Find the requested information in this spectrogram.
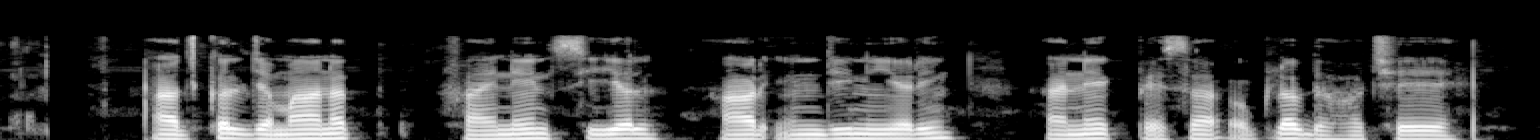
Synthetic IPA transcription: aːd͡ʒkəld͡ʒəmaːnət̪̚ | pʰaːɪneːnsijəl | aːɾḭnd͡ʒinijəɾĩŋɡ | əneːk̚pɛ̰ːsaʔʊ̰pləb̚d̪ʱɦɔt͡ʃʰe

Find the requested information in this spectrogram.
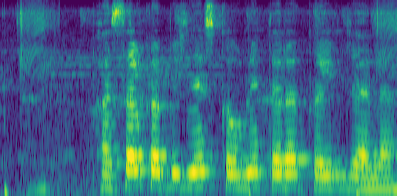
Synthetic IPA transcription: pʰəsəlkabid͡ʒneskəwnet̪əɾəɦkəild͡ʒalaɦ

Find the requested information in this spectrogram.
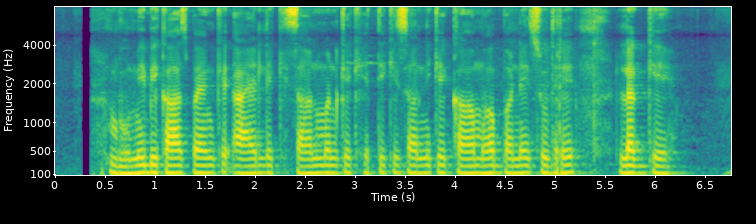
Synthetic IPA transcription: bʱuːmibɪkaːsbɛ̃ːŋkːeʔaːelekɪ̥saːnmənkekʰeːt̪ikɪsaːnikekaːmɦə̃bənesʊd̪ʱɾeləɡːeː

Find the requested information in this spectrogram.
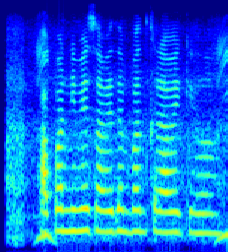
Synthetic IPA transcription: aːpənːiʋesaʋeːd̪ʱənbə̃nd̪̚kəɾaːʋekeɦo

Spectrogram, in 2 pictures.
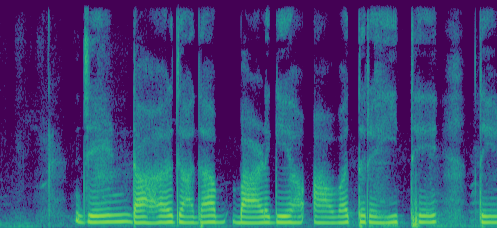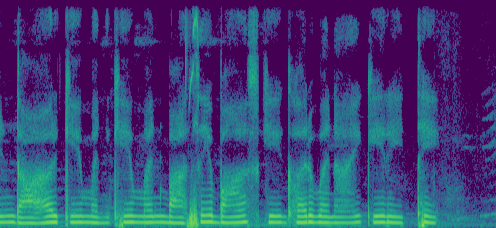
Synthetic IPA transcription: d͡ʒeːnɖaːɦəɾd͡ʒjaːd̪abaːɽɡeaːʋət̪ɾɐɦit̪ʰet̪eːnɖaːɦəɾkemənkʰemənbaːsẽbãːskeɡʱəɾbənaːekeɾet̪ʰeː

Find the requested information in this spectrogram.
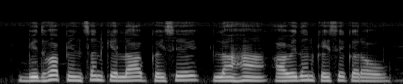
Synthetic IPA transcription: bid̪ʱʋapẽnsənkelabʱkəɪselaɦãabed̪ənkəɪsekəɾao

